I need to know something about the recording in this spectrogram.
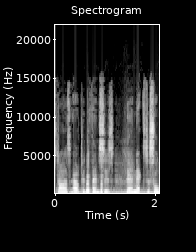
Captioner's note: laughter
